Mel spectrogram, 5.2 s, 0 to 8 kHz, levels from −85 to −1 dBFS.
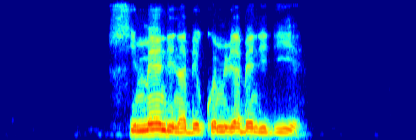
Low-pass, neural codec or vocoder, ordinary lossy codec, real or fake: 7.2 kHz; none; Opus, 16 kbps; real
